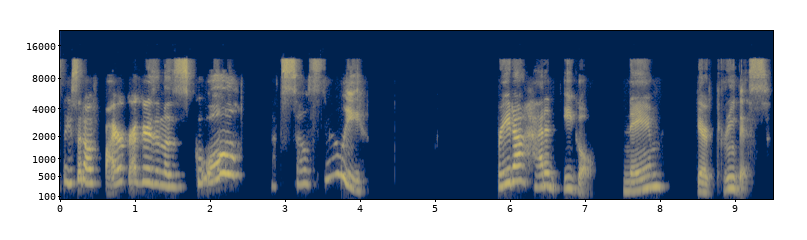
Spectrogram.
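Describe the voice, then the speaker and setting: High, very lively woman reading to children. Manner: expressive, addresses young listeners as friends. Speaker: storyteller reading a picture book to children. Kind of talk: children's read-aloud with short asides.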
